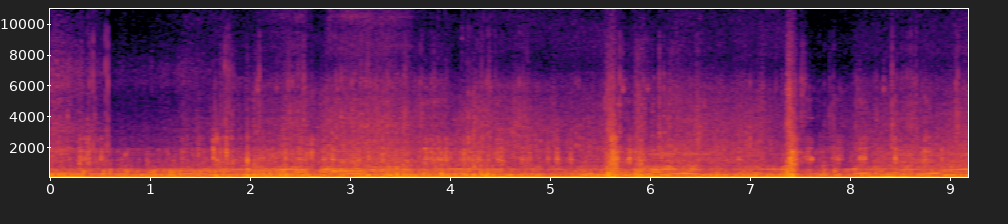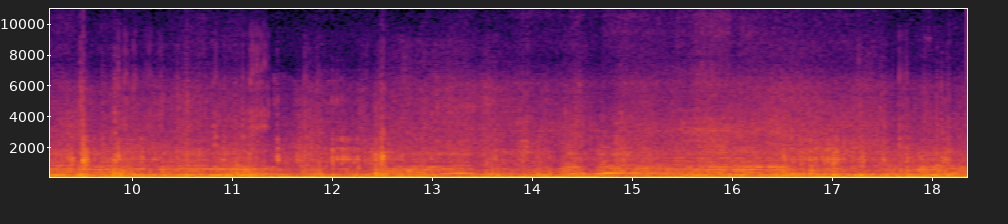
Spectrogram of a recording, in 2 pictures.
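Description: First-generation MINI hatchback's engine heard from inside the cabin, revving up and dropping again and again as the car is driven hard through a tight autotest course. A few sharp knocks come through in the middle.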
